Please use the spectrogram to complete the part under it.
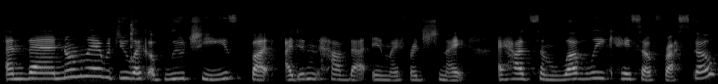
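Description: A woman's voice: sits high, moderate pace, hardly any pauses, a bit bright. A woman in her thirties giving a casual, enthusiastic food review to camera at home as a food blogger. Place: small living room at home, indoors.

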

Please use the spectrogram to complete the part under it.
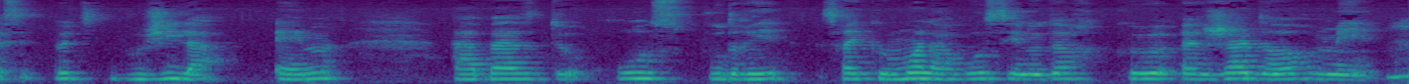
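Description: In a casual haul vlog, a French-speaking woman chats hesitantly, filling her speech with lots of fillers as she shows what she bought. Her medium-pitched voice sounds warm in an echoey room, and she reads English product names with a deliberately French accent.

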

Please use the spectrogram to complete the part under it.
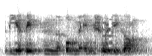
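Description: A man reads a flat, formal, segmented scripted platform announcement as a railway station announcer. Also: a bass voice, normal speed. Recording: echoey, distant, dull station loudspeaker with noise.

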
